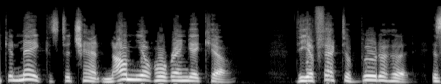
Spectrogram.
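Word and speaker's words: Nam-myoho-renge-kyo: Each musical note shown here represents one beat or syllable. So the chant sounds like this. Nam-myoho Renge-kyo, Nam-myoho Renge-kyo, Nam-myoho Renge-kyo.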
